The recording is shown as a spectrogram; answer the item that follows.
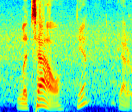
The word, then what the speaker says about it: Littell: see how I want to make sure I pronounced that correctly littell yeah I got it right starter turned reliever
